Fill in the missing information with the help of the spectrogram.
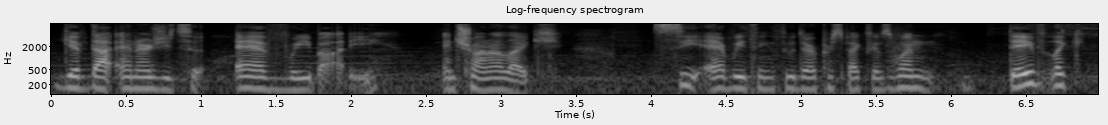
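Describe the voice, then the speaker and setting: Animated, rambling woman vlogger. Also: deep voice, normal speed. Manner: animated, heavy use of "like", swears when exasperated. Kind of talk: casual storytelling rant.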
